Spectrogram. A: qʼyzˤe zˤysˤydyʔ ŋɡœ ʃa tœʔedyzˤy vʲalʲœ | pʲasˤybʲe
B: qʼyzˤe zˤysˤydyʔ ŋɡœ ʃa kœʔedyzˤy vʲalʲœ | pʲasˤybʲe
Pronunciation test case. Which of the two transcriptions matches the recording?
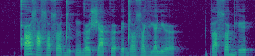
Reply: B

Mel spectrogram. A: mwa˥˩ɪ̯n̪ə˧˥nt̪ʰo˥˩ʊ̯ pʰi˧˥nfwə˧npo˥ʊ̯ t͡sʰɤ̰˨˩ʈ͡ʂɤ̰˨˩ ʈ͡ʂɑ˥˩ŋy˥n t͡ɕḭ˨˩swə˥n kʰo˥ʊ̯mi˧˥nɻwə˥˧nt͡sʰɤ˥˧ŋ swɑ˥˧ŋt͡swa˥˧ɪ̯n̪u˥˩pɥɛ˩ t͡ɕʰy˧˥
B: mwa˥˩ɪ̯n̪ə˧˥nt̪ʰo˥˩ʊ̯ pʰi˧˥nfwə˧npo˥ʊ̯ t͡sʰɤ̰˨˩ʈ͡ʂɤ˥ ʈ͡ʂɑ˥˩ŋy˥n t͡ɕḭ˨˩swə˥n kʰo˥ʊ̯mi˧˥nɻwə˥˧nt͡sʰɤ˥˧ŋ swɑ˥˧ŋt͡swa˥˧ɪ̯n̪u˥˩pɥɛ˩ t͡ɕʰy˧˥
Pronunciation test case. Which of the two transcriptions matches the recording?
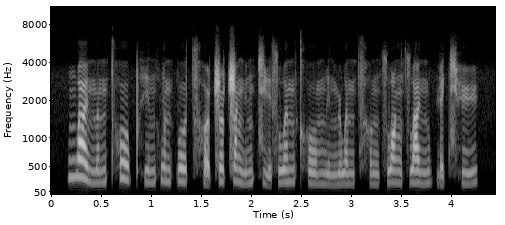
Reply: B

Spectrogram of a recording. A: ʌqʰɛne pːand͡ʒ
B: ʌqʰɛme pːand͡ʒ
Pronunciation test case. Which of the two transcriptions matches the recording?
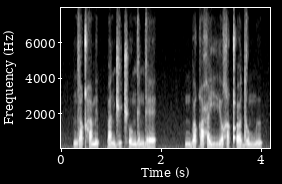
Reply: B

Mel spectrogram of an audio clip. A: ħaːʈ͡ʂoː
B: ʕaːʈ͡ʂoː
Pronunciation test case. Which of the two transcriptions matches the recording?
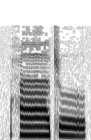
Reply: A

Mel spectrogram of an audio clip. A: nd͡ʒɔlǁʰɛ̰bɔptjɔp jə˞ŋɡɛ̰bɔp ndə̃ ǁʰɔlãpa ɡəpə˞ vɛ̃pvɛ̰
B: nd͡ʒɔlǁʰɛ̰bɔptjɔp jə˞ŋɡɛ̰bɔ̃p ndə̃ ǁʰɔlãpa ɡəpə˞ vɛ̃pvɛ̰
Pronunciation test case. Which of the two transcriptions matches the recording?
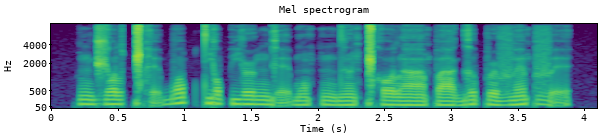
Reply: B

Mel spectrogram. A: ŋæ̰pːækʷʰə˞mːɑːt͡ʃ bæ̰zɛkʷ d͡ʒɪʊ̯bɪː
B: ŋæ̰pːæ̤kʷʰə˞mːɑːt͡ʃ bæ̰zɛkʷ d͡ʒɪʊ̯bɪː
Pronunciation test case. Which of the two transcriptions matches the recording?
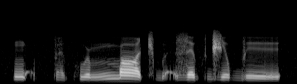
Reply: B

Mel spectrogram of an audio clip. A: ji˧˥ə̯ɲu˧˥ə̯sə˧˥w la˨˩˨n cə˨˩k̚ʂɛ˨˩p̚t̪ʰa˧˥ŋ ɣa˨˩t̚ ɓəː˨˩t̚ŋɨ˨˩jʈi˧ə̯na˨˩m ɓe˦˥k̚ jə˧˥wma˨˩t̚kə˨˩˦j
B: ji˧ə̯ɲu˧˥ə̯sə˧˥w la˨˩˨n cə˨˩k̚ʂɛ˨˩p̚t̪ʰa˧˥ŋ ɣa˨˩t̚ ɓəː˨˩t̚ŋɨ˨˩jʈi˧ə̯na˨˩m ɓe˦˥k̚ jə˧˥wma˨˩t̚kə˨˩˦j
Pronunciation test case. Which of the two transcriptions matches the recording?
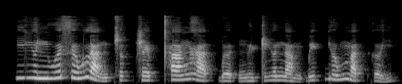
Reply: B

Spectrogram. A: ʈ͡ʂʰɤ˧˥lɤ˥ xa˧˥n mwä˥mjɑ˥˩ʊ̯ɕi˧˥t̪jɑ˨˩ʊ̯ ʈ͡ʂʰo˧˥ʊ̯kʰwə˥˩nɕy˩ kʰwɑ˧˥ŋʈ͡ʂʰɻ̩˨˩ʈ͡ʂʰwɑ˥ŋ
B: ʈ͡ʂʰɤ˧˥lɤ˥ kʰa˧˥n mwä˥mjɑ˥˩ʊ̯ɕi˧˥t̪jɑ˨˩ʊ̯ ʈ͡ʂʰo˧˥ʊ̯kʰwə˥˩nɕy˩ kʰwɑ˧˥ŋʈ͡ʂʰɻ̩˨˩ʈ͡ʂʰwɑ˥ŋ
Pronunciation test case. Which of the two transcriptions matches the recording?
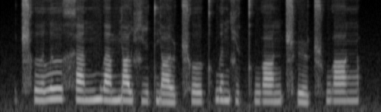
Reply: A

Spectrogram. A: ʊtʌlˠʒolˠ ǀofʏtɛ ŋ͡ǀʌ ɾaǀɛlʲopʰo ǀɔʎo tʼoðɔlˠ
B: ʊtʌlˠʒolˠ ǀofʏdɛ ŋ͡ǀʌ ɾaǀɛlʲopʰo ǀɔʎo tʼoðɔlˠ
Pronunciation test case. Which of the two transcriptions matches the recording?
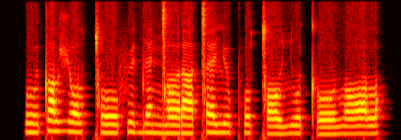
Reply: B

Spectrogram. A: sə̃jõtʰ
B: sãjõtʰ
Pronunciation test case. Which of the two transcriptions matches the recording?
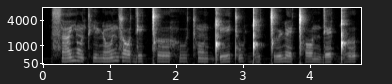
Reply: B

